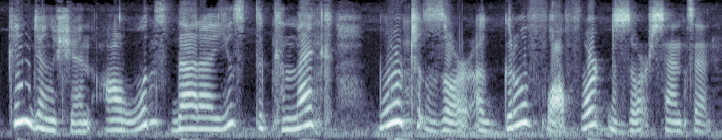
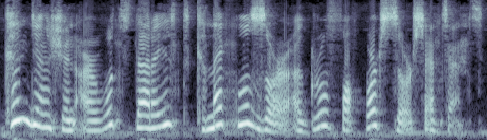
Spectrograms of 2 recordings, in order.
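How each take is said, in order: First: The sentence is read at a moderate speed. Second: The sentence is read at a fast speed. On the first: "lebih cepat sedikit atau uh, middle" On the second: "kita cepat sekali lagi"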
